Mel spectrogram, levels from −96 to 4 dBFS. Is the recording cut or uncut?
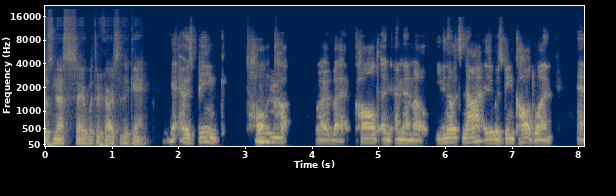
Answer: uncut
